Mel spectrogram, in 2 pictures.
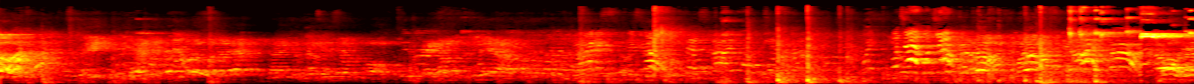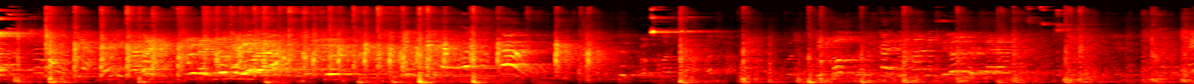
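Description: Many people talk and chatter in a large echoing gym.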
